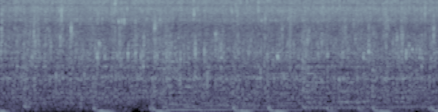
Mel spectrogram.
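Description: Churros deep-frying in a pan of hot oil: a steady sizzle with fine crackling, under soft background music.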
